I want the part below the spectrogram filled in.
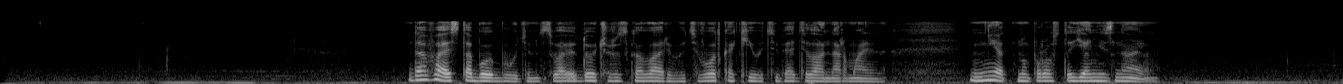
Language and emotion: Russian, neutral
